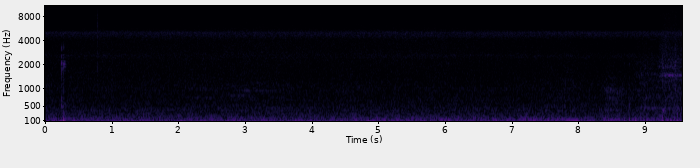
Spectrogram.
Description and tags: This is the sound of the woods at night in Upstate New York near an urban environment. It is a very quiet sound of peepers and crickets. It was recorded on a tascam DR-40.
